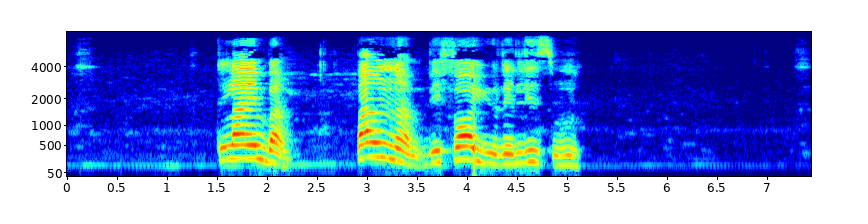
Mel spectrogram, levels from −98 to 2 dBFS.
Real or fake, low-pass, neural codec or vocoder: real; 7.2 kHz; none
